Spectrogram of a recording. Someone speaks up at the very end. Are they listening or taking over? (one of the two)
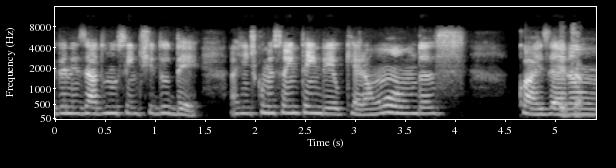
listening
